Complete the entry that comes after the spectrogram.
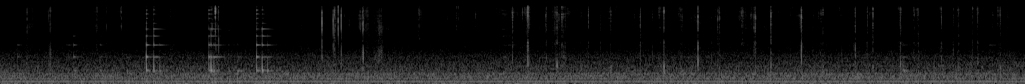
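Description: A clear, empty glass goblet with a gold rim lies on its side while long painted nails tap its bowl. The result is a series of short, bright clinks, some ringing briefly, over a steady low hum.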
